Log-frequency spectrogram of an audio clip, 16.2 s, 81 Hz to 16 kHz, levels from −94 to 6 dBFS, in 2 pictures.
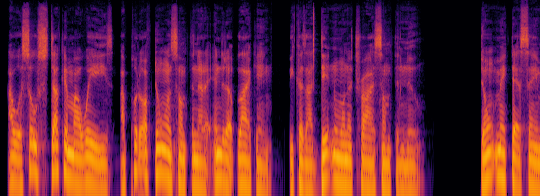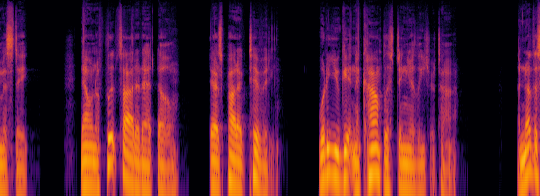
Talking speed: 185 wpm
